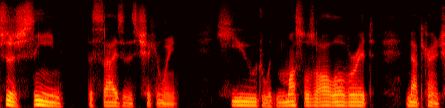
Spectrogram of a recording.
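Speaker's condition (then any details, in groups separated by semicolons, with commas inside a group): No condition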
